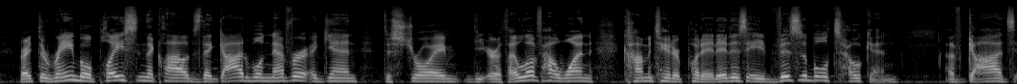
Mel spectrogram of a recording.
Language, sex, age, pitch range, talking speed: English, male, 20-39, 120-155 Hz, 170 wpm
